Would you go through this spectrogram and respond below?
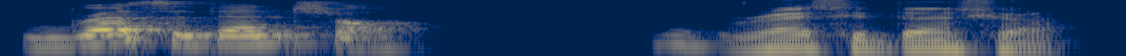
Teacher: this ti um in english often becomes an sh sound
